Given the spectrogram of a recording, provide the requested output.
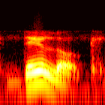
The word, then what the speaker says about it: Deluk: Deluk is the mm-hmm. – way it's pronounced, and it means literally one who died and returned.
